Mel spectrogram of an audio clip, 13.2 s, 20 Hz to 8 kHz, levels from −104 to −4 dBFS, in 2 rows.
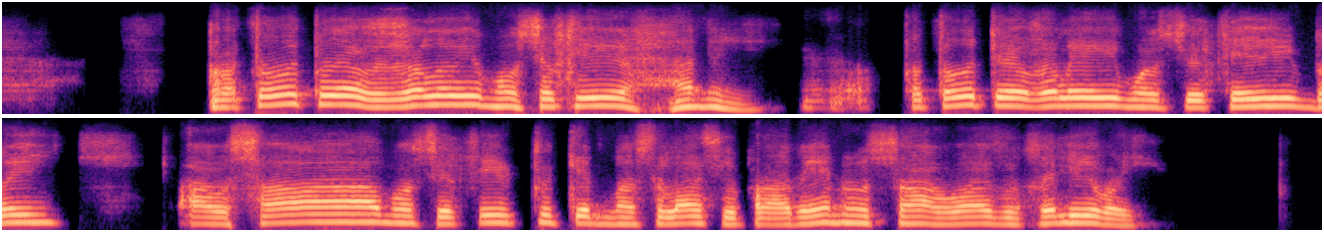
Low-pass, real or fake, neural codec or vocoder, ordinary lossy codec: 7.2 kHz; fake; codec, 24 kHz, 1 kbps, SNAC; Opus, 16 kbps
